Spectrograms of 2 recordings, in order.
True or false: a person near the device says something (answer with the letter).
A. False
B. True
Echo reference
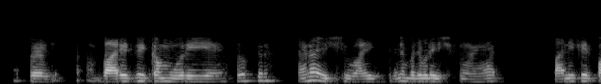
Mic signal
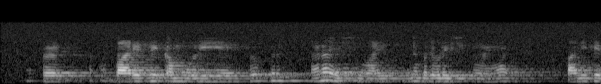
A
